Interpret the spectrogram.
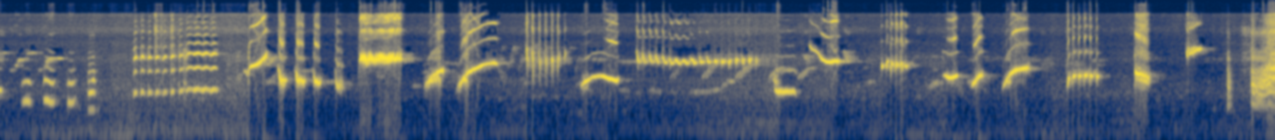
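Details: Full-variation gacor song of jalak suren, the Asian pied starling, used as a training lure: a varied medley of harmonic whistles, fast buzzy trills, swooping glides and harsh squawks over thirteen seconds.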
